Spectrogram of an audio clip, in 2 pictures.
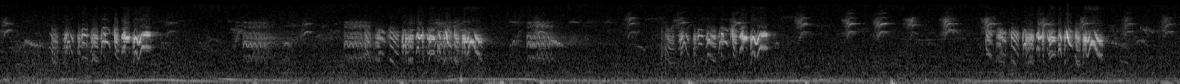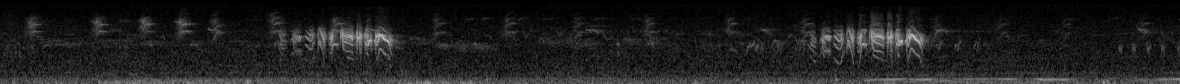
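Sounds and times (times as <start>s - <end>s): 
Bell's vireo singing: 0.0s - 12.3s, 19.9s - 23.5s.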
